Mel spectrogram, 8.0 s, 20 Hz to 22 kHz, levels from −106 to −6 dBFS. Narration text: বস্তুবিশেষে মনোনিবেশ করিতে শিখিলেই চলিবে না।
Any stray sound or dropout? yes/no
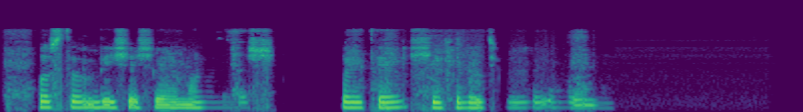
no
